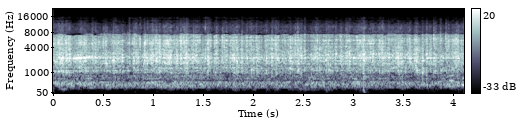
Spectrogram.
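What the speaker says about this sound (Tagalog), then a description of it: "Ngayon, ang gagawin ko ay, i-blender ko na to." An electric blender grinds organic tobacco leaves, a loud, steady high-pitched whir running without a break, close and alone.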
